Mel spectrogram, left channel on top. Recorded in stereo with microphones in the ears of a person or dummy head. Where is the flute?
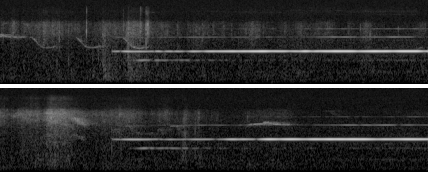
15° left (ahead or behind), 0.8 m.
